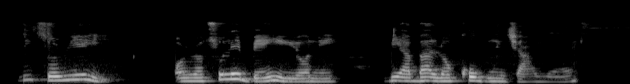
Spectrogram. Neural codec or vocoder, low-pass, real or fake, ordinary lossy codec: none; 7.2 kHz; real; none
